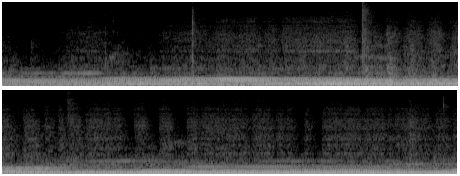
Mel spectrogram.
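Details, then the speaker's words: Epco CircleLine hydraulic elevator (originally Burlington) serving three floors: steady low droning hum with layered tones while the car travels, an unusual running noise of unknown cause that has reportedly worsened over time. "Why does it sound like that? Wait for it. I've never heard a hydraulic elevator make that sound ever."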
